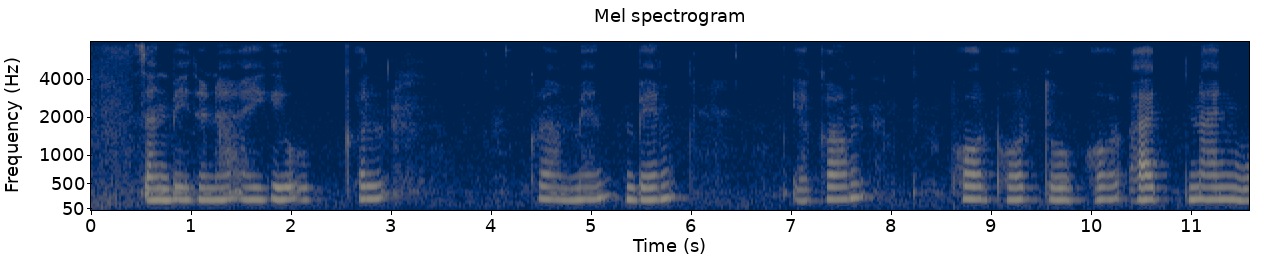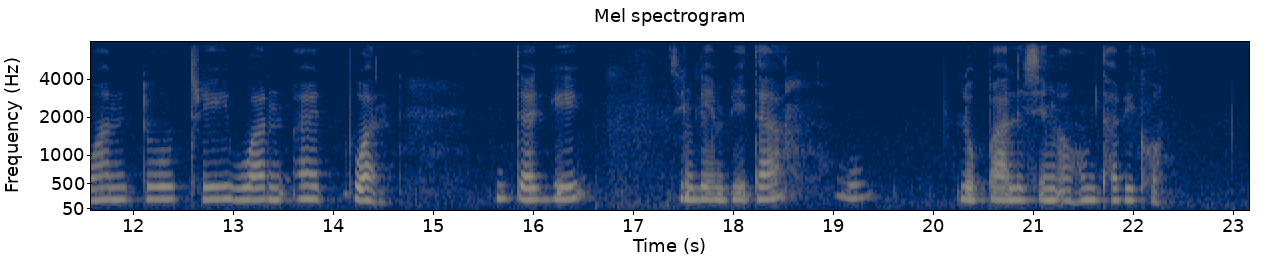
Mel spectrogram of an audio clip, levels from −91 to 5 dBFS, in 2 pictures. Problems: background sounds at intervals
